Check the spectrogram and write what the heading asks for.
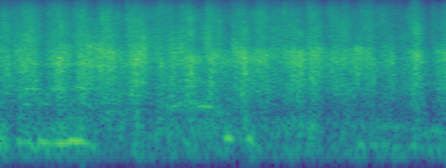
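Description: Audience applauding: many people clapping together, steadily.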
